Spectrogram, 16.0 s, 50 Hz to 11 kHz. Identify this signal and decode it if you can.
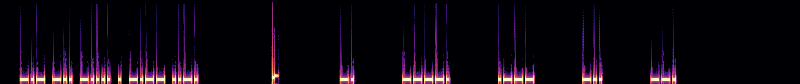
Morse code, heard as a keyed tone, about 22 wpm, spaced as for 12 wpm, 700 Hz. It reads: KD6EYF N9JDG
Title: USA Call Signs - 6x Character Spacing - 22wpm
